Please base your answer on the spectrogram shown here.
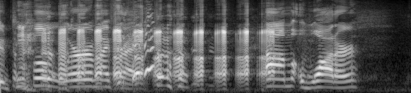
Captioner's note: laughing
